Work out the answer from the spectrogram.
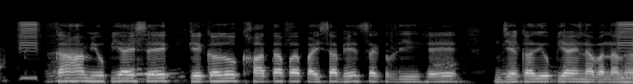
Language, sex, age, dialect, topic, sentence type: Magahi, male, 18-24, Central/Standard, banking, question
